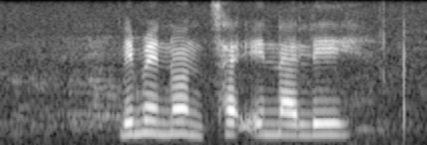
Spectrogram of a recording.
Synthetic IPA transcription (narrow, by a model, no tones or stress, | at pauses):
lɪmɛnɔn̩t͡sʰaʔɪnalɪ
